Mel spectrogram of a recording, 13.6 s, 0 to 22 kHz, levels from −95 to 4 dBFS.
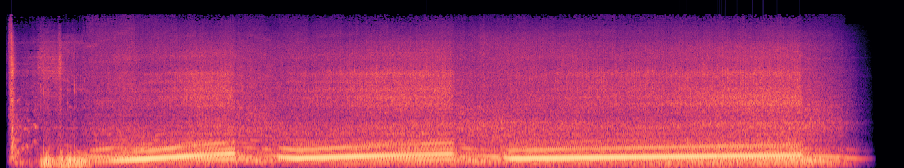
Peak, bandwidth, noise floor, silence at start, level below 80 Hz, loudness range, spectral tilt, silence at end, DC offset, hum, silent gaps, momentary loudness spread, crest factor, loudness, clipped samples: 0 dBFS; 14 kHz; -61 dBFS; 0.1 s; -28 dBFS; 2 LU; -6 dB/octave; 0.65 s; under 0.1%; none; none; 9 LU; 8 dB; -9 LUFS; under 0.1%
